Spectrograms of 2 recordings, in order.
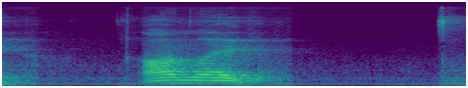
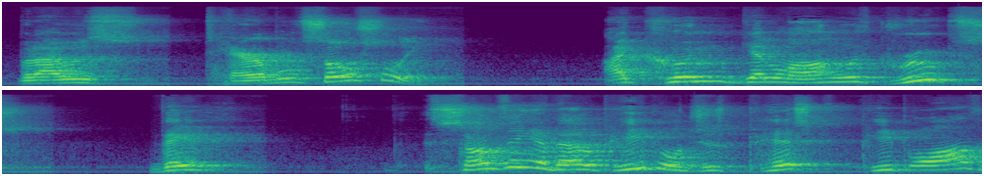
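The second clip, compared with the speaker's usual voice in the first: raised, louder angry venting; real anger; 7 semitones higher, 6 dB louder than usual. Real, not acted. Ranting to podcast listeners about people, loud and angry. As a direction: let the frustration boil over loudly. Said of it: "this is kind of why I'm angry right now".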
